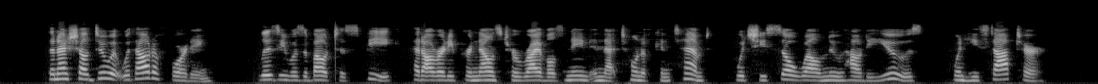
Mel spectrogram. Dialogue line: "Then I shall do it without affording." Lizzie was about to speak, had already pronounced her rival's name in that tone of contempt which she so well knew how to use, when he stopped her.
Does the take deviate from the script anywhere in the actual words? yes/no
no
